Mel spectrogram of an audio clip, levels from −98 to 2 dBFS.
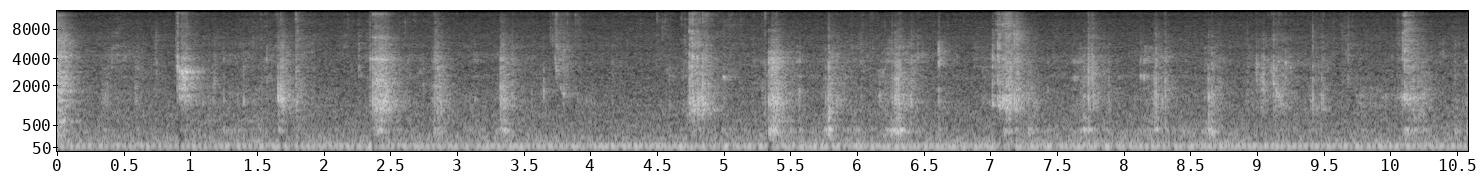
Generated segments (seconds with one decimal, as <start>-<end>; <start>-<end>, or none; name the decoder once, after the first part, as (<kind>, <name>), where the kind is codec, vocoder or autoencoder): none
